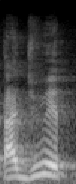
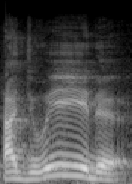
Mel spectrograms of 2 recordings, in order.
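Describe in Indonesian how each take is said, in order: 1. Kata itu diucapkan dengan bunyi bahasa Indonesia sehari-hari. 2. Kata itu diucapkan dengan bunyi huruf Arab yang cermat.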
